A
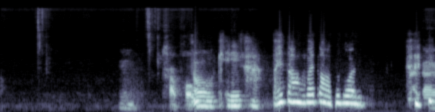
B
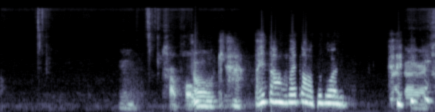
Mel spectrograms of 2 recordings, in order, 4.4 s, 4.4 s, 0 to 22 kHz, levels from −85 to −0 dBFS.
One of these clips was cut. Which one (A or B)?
B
